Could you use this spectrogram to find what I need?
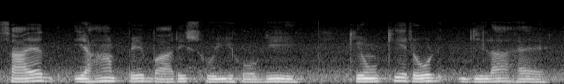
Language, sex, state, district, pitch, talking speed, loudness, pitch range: Hindi, male, Arunachal Pradesh, Lower Dibang Valley, 135 Hz, 105 wpm, -14 LUFS, 130-140 Hz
